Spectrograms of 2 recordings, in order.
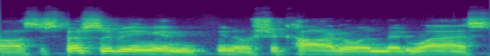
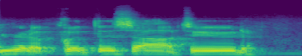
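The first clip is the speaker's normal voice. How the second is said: put-on cocky tone. Retelling what was said while handing it over: imitating own cocky tone. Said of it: "trying to be cocky".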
